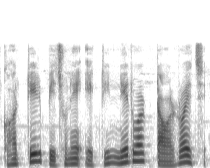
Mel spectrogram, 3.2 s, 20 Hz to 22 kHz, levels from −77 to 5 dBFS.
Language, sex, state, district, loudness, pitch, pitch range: Bengali, male, West Bengal, Cooch Behar, -19 LUFS, 130 Hz, 105-160 Hz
